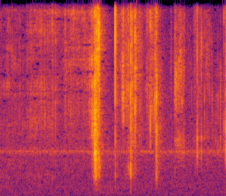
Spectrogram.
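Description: Wax crayons clicking against a porcelain saucer as a hand sorts through them: one sharp click about a second in, then a few lighter clicks.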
